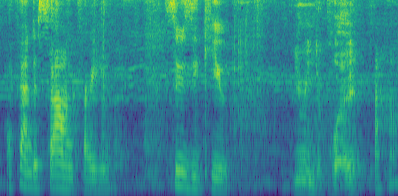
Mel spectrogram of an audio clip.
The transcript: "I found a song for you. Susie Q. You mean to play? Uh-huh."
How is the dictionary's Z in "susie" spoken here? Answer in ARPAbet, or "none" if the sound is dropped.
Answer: Z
